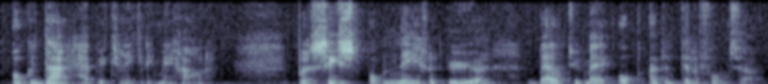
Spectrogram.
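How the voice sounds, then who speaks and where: A man acts out a scheming professor in a radio drama. His mid-pitched voice swings widely in melody. He is courteous and exact, with a nervous, slippery edge. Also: sing-song, moderate pace, a little mellow, close to an everyday voice. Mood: coolly instructing. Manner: polite, precise when instructing, stammering when questioned. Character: scheming, flustered professor plotting against his uncle for inheritance. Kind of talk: radio play acting.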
